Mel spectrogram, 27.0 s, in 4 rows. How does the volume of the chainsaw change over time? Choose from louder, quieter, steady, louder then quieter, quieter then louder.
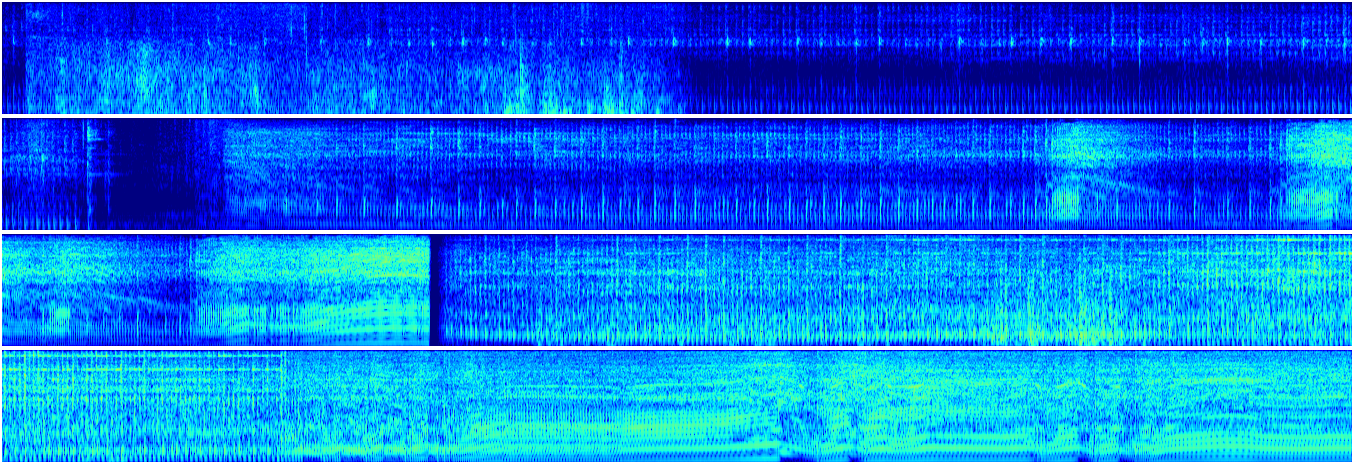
louder.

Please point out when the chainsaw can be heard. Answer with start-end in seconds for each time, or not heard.
0.0-26.9.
